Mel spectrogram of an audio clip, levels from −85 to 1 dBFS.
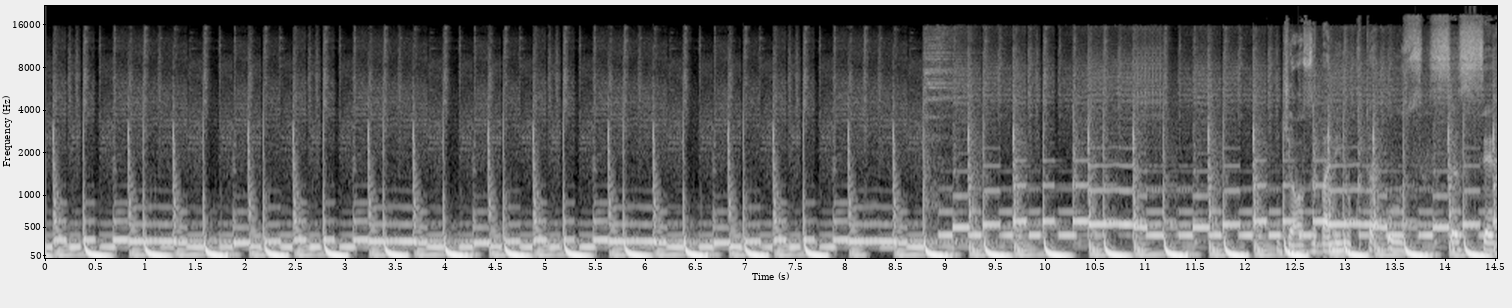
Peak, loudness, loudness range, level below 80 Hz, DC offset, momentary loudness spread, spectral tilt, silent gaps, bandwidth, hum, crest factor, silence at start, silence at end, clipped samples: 0 dBFS; -14 LUFS; 2 LU; -14 dBFS; under 0.1%; 4 LU; -6 dB/octave; none; 19 kHz; none; 10 dB; 0 s; 0 s; under 0.1%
